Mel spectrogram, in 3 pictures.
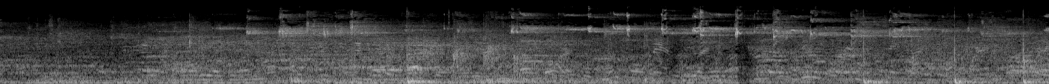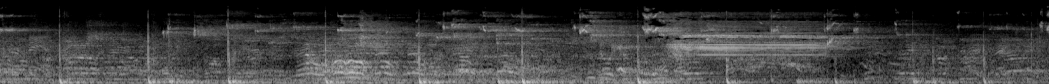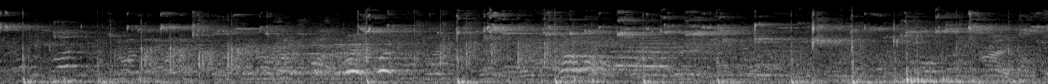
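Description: A basketball dribbled and bouncing on a hardwood gym floor during play, with indistinct voices of players and onlookers. A brief high squeal comes a little past halfway.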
